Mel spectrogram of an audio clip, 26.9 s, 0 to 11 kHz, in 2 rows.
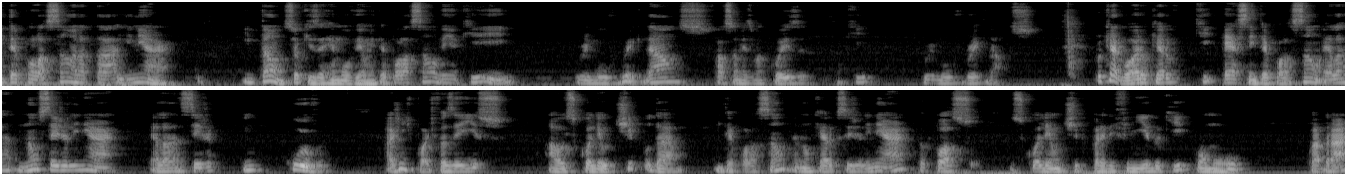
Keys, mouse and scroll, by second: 1.9 Escape, 4.3 click, 5.4 click, 6.8 click, 8.3 click, 9.0 click, 17.5 click, 21.6 click, 26.4 click.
